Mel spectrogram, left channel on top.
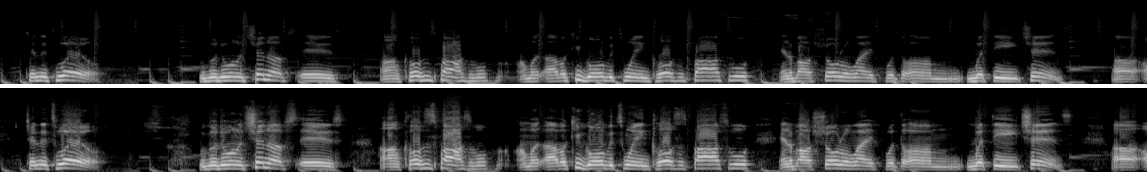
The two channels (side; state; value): both; normal; correlation 0.22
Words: 10 to 12. We're gonna do on the chin-ups is close as possible. I'm gonna keep going between close as possible and about shoulder length with the chins.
